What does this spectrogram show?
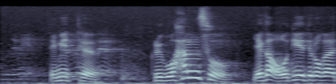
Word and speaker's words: lim: 그 림이라고 읽는 게 아니고 리미트 이렇게 읽고. 뭐라고 읽는다고? 리미트.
